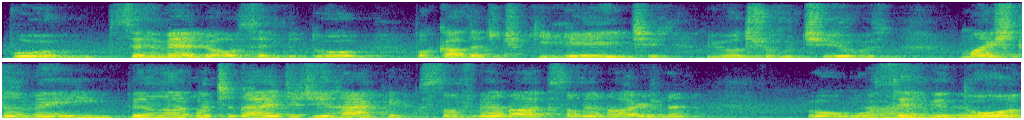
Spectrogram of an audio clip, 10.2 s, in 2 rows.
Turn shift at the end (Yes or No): No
